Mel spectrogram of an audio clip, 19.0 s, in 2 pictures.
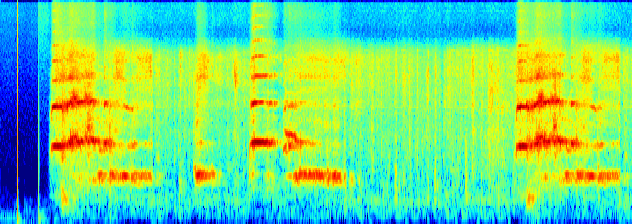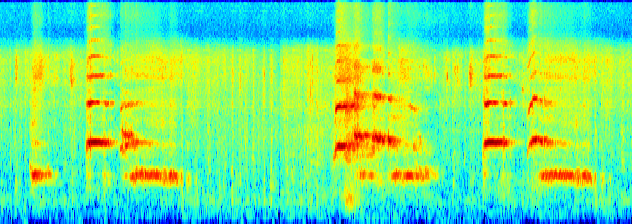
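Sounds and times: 
two animals trotting with clip-clopping hooves: 0.2 - 18.9.

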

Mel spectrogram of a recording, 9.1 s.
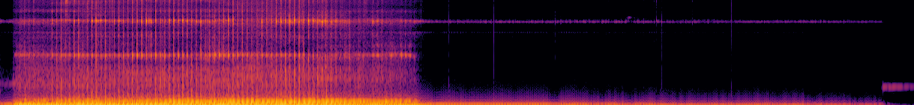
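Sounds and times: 
ancient prehistoric bird call: 0.2 - 4.2.

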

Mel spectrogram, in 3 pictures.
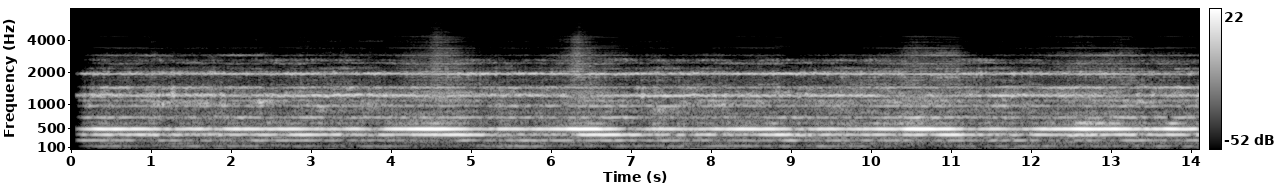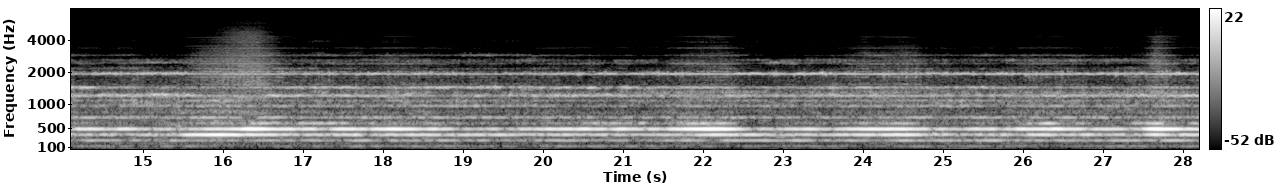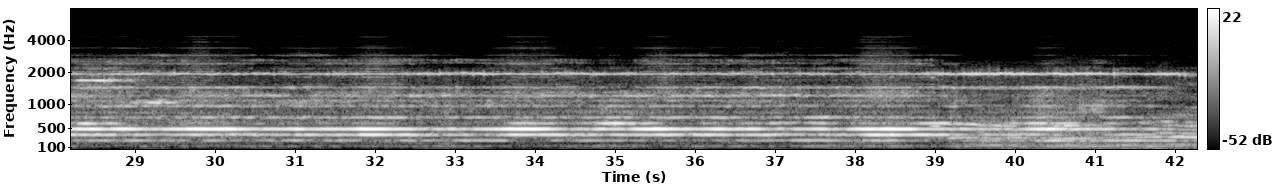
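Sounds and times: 
ambient drone: 0.1 - 42.2
slow horror hospital alarm: 0.1 - 42.2.

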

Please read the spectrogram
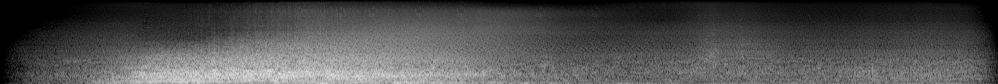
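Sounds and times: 
tsunami waves in the ocean: 0.4 - 8.2.

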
